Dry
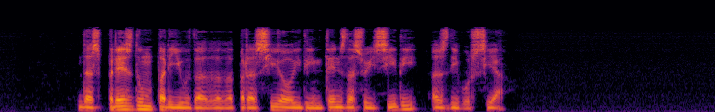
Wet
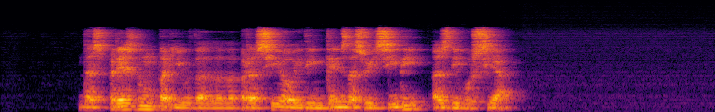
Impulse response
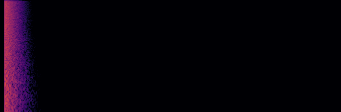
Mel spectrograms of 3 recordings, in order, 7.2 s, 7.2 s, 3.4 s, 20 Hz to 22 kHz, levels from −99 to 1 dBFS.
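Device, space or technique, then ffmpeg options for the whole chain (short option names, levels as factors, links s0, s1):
far laptop microphone: -filter_complex "[0:a]asettb=1/sr,asplit=3[s0][s1][s2];[s0]atrim=end=1.194[s3];[s1]atrim=start=1.19:end=2.01,asetpts=PTS-STARTPTS,afade=t=in:d=0.004:c=qsin,afade=t=out:st=0.816:d=0.004:c=qsin,lowpass=f=6100:w=0.5412,lowpass=f=6100:w=1.3066[s4];[s2]atrim=start=2.006[s5];[s3][s4]acrossfade=d=0.004:c1=hsin:c2=qsin[s6];[s6][s5]acrossfade=d=0.004:c1=qsin:c2=hsin,lowshelf=f=130:g=-5[s7];[1:a]atrim=start_sample=2205[s8];[s7][s8]afir=irnorm=-1:irlink=0,highpass=f=140:p=1,dynaudnorm=f=510:g=3:m=3.16"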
